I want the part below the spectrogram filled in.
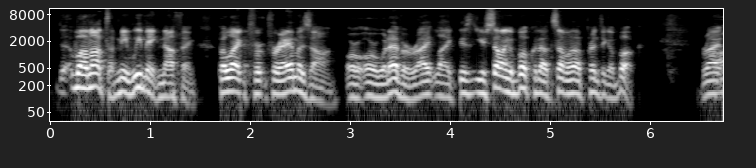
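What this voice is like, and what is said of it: Boston accent. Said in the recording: “Am I detecting a Canadian accent of any kind? ... Boston.”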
